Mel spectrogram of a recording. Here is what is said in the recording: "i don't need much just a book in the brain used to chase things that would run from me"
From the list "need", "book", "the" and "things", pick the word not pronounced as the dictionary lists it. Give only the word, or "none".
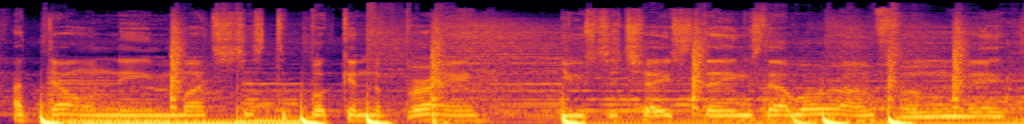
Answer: none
